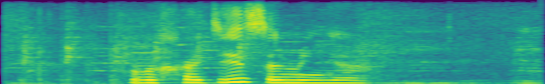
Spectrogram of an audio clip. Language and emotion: Russian, neutral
